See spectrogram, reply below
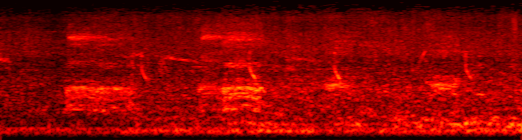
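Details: Large flock of Great Cormorants (Phalacrocorax carbo) perched on a leafless tree near water at Haiderpur Wetland, Uttar Pradesh, giving harsh, nasal honking calls about one each second over a steady low background rumble.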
